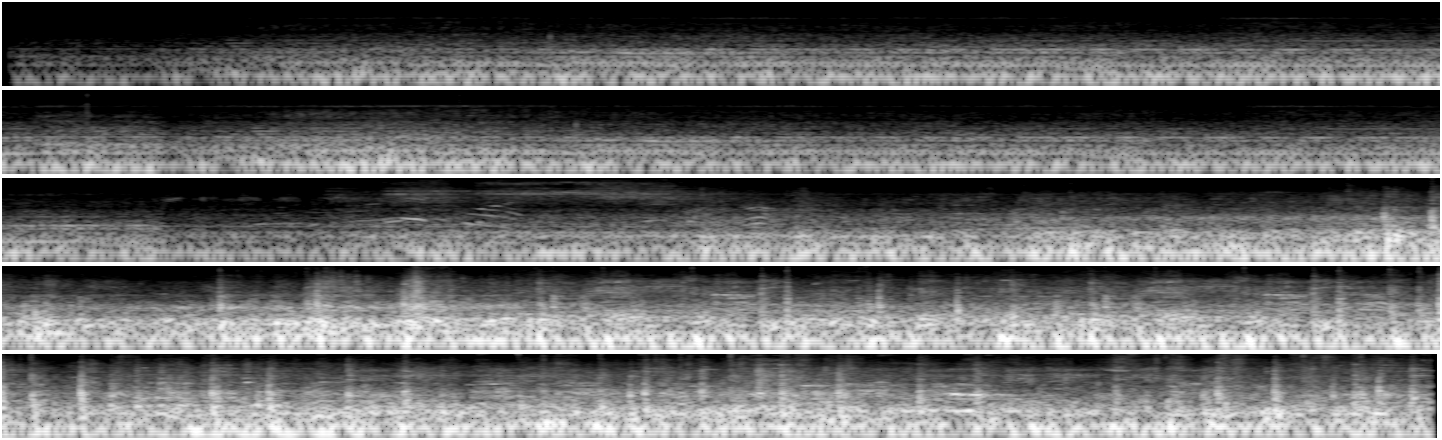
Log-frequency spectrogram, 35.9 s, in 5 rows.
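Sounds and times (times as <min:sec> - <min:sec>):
train engine rumbling: 0:00.1 - 0:35.9
wheels clacking over rail joints: 0:21.1 - 0:35.9.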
